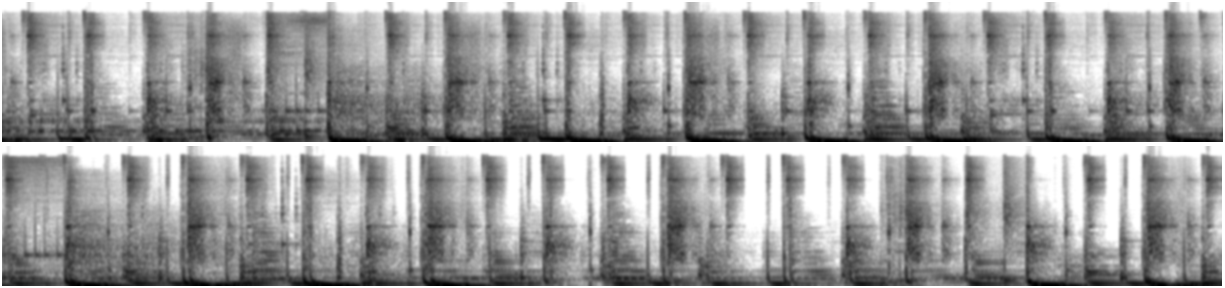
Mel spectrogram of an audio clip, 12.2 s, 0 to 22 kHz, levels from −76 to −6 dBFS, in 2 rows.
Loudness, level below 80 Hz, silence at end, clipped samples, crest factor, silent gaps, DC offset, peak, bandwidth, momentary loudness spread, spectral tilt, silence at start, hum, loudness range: -11 LUFS; -12 dBFS; 0 s; 0.8%; 10 dB; none; under 0.1%; 0 dBFS; 17.5 kHz; 6 LU; -4 dB/octave; 0 s; none; 3 LU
